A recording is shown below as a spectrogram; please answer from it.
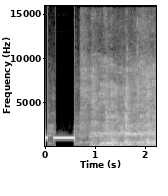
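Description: Two short censor bleeps, each a single steady beep that blanks out all other sound, in the first half second. Men's voices laughing and talking follow.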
